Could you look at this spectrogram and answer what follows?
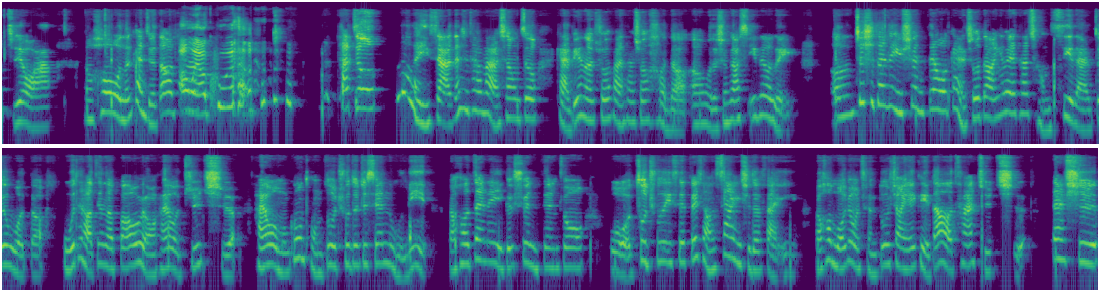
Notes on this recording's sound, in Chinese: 本次播客是线上录制，音质较差，敬请谅解。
